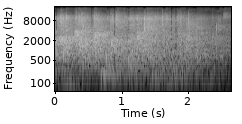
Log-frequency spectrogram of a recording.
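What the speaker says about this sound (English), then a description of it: "Give them another round of applause, boys and girls" Church congregation applauding children after a reading, a continuous close round of clapping that tapers slightly toward the end.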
